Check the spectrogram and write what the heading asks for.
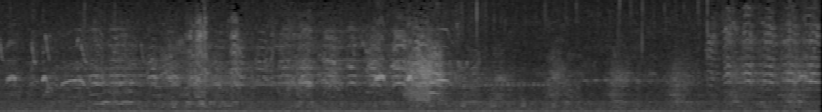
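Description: Domestic geese honking repeatedly, a flock of overlapping calls that grows loudest about four seconds in, over a steady low background rumble.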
